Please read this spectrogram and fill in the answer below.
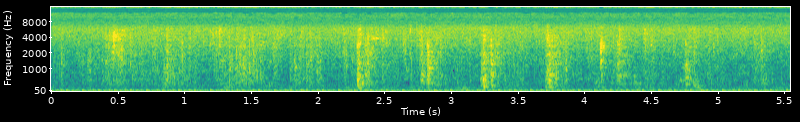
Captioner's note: soft footsteps up stairs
